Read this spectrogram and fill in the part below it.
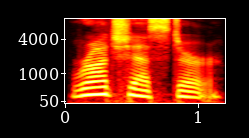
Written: Rochester

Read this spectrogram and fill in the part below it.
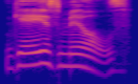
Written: gays mills

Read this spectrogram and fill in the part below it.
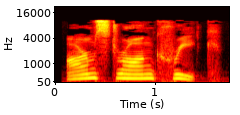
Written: armstrong creek

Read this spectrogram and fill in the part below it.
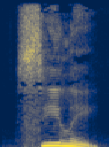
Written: Seeley

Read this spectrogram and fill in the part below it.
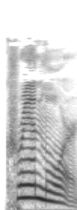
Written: Cranmoor

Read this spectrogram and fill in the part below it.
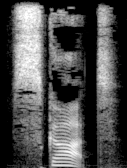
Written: Scott

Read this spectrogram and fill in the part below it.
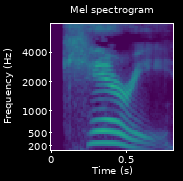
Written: cary

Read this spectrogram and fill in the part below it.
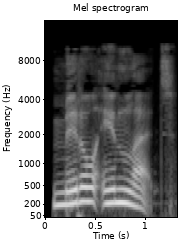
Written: middle inlet

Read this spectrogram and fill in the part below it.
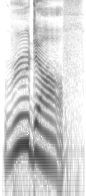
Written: Rudolph

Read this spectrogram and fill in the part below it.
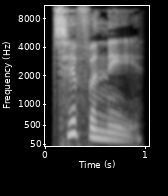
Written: tiffany

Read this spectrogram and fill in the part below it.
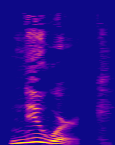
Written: newark

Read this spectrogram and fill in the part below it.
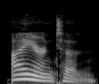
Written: ironton

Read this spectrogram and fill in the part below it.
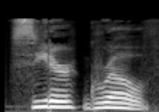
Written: cedar grove

